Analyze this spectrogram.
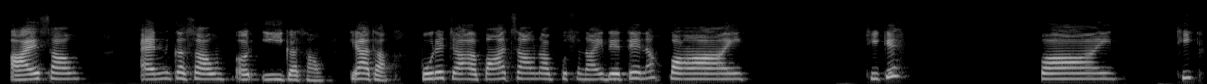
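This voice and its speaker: Lecturer: a woman with a Pakistani accent teaching phonetics online. Her voice sits a little high, and she checks in with the class often. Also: a bit bright. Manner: checks in often with short questions to students; models sounds slowly and deliberately. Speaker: university lecturer. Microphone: computer mic for an online class.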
